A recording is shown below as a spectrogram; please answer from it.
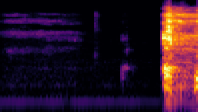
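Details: A single loud, harsh cough burst, cut off, after near silence with a faint hum, from a person with chronic illnesses who has acute bronchitis with asthma complications and is taking prednisone.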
